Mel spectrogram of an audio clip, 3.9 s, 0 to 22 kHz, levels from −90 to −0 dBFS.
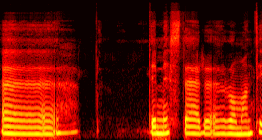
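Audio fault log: No faults detected.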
